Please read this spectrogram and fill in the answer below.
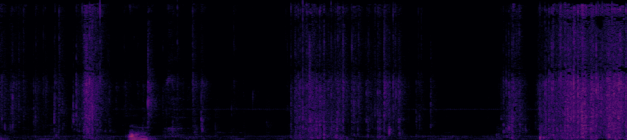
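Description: Crinkling of shiny plastic sweet bags being handled and turned over, in uneven bursts with a quieter lull in the middle and louder rustling near the end as a large bag is picked up.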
